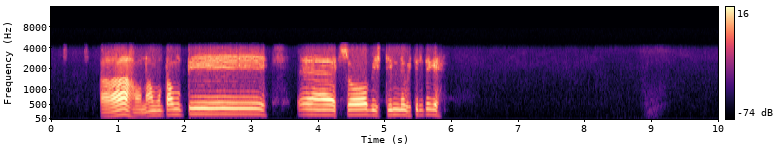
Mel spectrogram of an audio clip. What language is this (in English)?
Santali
